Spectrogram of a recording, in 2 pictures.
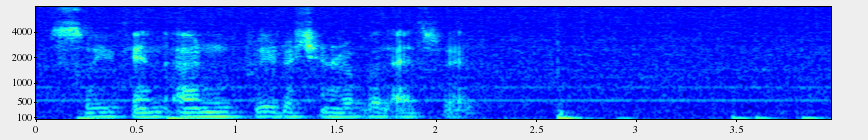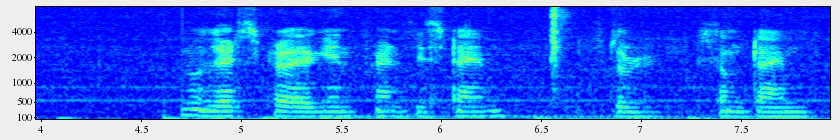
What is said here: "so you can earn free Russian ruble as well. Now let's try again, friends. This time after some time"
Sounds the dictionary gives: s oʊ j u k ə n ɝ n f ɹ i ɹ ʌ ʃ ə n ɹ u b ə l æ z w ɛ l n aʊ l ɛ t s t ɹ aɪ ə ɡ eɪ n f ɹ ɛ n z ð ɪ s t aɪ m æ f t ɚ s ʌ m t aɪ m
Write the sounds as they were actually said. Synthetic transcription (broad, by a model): s oʊ j u k ə n ɝ n p ɹ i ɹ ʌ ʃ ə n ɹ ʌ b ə l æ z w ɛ l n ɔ l ɛ t s t ɹ aɪ ə ɡ eɪ n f ɹ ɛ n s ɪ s t aɪ m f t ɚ s ʌ m t aɪ m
